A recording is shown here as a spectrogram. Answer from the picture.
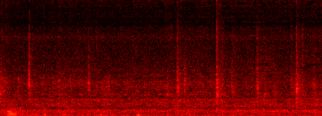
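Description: Steady hum of honeybees clustered on and flying around a hive entrance, with a few faint ticks.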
